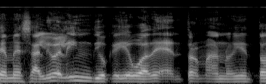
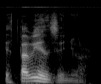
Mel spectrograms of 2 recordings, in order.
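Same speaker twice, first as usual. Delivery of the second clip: humble reply; 9 semitones lower, 7 dB quieter than usual. Retold or imitated. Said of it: "bien humilde".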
